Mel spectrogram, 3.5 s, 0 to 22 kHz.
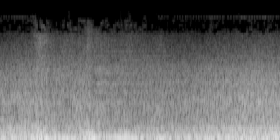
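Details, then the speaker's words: Lowered car with custom cat-back exhaust, restarted after exhaust hangers were adjusted to raise it about 1/4 inch of clearance: steady even low rumble, the earlier loud rear rattle is gone, running normally. "All right, so hopefully, it sounds better. Oops, wrong key. Yep, it's gone."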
